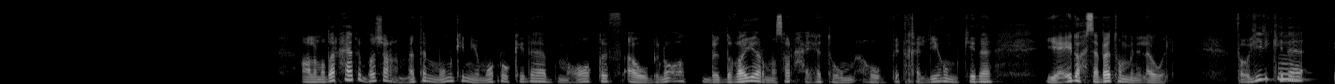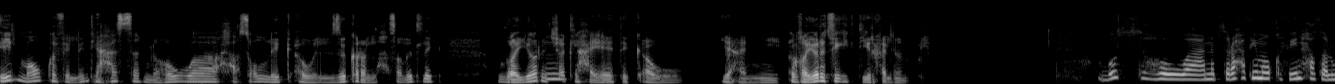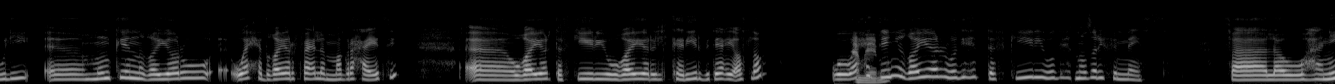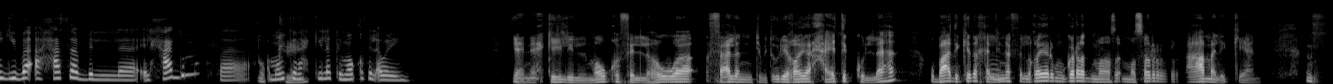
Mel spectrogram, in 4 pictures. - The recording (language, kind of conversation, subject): Arabic, podcast, احكيلي عن موقف غيّر مجرى حياتك؟
- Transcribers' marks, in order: tapping; other noise; in English: "الcareer"; chuckle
